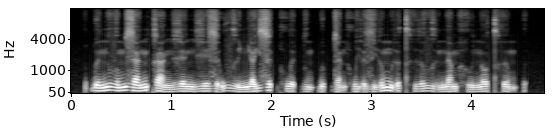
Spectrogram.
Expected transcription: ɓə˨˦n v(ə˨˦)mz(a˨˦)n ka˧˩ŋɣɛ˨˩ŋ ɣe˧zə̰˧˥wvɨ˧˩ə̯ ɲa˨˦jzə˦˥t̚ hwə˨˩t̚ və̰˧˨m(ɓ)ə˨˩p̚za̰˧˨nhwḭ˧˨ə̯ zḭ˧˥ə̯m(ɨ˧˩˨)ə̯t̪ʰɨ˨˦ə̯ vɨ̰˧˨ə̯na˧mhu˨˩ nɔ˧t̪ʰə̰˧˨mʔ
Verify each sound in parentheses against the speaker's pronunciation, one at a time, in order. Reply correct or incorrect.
correct, correct, correct, incorrect: ɨ̰˧˥

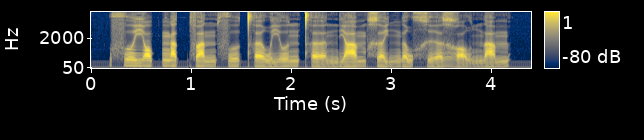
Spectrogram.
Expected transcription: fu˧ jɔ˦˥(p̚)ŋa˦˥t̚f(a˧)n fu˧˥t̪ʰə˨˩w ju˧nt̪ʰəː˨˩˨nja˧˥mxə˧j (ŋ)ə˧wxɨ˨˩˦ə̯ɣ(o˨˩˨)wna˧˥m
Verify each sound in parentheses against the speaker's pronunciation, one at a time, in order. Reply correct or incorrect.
correct, correct, correct, incorrect: ɔ˨˩˨

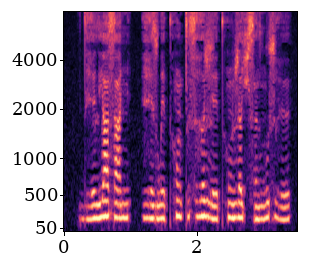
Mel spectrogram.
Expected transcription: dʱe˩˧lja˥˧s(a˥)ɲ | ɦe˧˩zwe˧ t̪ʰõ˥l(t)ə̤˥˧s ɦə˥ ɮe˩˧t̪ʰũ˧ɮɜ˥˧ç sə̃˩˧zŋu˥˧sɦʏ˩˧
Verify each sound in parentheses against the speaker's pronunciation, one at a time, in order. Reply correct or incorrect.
incorrect: a˧, correct

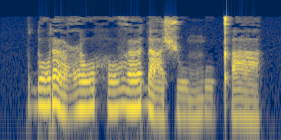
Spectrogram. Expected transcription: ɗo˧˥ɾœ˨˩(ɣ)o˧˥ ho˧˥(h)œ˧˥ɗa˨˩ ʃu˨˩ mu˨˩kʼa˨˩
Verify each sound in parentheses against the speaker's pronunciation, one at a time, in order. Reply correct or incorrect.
incorrect: ʕ, incorrect: ɣ

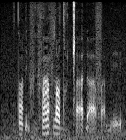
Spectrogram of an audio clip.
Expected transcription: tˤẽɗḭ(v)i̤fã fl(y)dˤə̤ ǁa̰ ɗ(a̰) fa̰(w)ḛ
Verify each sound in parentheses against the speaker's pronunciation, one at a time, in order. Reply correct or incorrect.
incorrect: f, correct, correct, incorrect: b

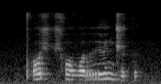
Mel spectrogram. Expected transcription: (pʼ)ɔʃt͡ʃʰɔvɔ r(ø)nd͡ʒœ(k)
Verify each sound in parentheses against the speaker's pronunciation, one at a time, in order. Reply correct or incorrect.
correct, correct, correct

